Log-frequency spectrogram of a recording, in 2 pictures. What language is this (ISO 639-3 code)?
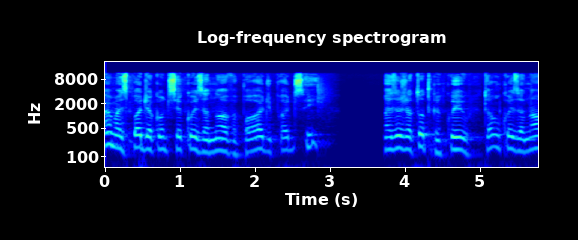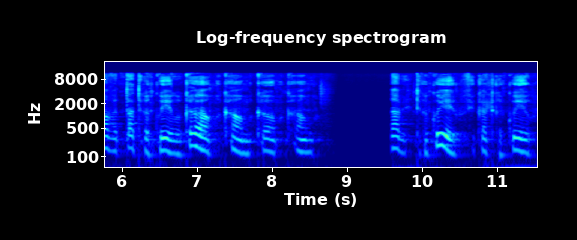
por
